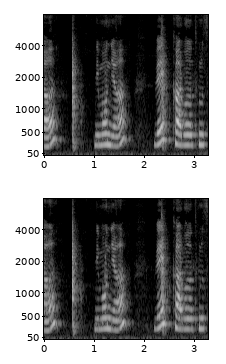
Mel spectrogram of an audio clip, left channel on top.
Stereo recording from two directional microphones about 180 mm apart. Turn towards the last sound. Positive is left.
turn(degrees=45)  # may be behind; listen again after turning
